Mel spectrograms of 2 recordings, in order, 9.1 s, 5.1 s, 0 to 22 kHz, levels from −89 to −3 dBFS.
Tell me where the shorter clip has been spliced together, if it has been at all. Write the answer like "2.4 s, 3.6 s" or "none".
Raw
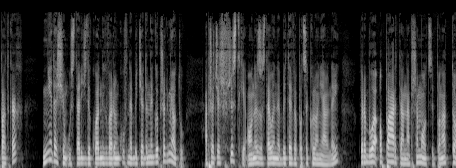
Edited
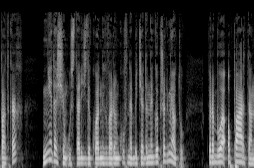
4.0 s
